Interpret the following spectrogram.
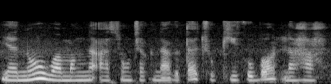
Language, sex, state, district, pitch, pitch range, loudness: Garo, female, Meghalaya, West Garo Hills, 195 Hz, 190-200 Hz, -16 LUFS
